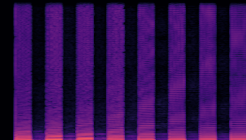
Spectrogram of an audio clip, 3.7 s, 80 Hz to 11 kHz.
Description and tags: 130 BPM Bass
This is bass sound created in Spire and processed using third party plugins and effects.
Loop, Bass, Music, Trance, Sample, 130-BPM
